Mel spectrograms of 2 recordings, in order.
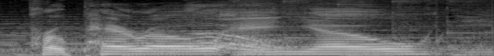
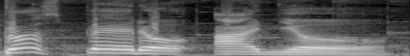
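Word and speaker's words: Próspero Año: Feliz Navidad, Propero Año. Prospero Año, say it right.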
